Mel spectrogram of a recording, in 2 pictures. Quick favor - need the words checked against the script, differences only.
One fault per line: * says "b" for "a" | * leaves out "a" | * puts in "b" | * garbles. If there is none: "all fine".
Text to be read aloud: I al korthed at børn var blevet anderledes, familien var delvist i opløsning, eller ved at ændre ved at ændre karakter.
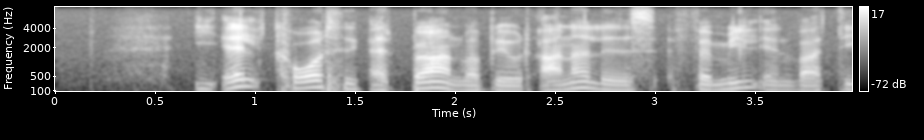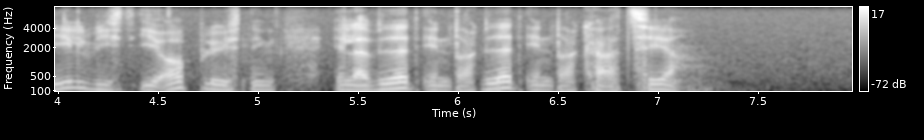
all fine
